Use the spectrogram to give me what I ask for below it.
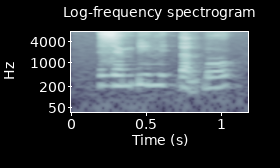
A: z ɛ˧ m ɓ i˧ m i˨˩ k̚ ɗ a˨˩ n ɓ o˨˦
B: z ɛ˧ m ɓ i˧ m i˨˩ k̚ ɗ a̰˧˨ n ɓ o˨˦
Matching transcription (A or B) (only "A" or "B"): B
